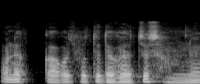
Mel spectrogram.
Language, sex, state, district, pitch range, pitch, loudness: Bengali, male, West Bengal, Malda, 100-115 Hz, 105 Hz, -19 LUFS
